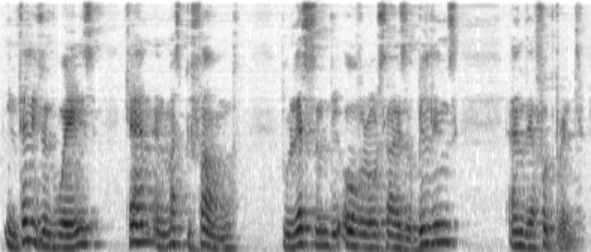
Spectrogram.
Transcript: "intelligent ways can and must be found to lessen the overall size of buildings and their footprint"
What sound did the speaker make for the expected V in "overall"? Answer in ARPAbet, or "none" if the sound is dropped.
V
